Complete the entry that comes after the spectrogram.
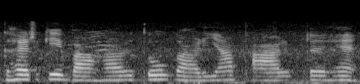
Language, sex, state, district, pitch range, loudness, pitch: Hindi, female, Chhattisgarh, Raipur, 190-215 Hz, -20 LUFS, 200 Hz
